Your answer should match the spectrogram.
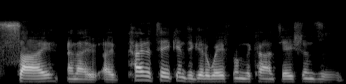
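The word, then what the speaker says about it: psience: And then I also started a subreddit, and it's science, new science, and the science is spelled P-S-I-E-N-C-E. And that's psi, and I've kind of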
